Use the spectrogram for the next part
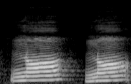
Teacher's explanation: মূর্ধন্যের সঙ্গে অধ্বনি যুক্ত হয়েছে, এই অধ্বনি যুক্ত হয়, মূর্ধন্য উচ্চারণ হচ্ছে ন, জিভটা উল্টে গিয়ে ন উচ্চারিত হবে ন ন অধ্বনি উচ্চারিত হচ্ছে।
